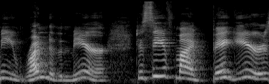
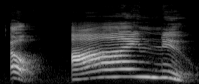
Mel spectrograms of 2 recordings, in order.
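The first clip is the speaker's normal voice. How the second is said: slow, drawn-out "Oh, I knew" with a louder lift; knowing; 3 semitones higher, 5 dB louder, much slower than usual. Acted. Boy telling us he saw through the hugs, knowing. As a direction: let it sink in, knowingly slow. Narrator recalling the hug lie.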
